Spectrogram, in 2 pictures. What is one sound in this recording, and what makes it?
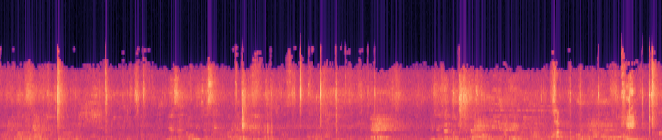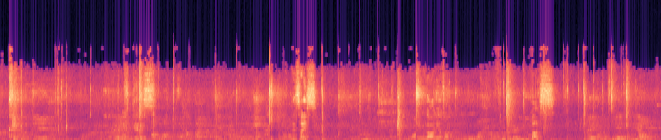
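Playing cards slap and slide on a soft mat.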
